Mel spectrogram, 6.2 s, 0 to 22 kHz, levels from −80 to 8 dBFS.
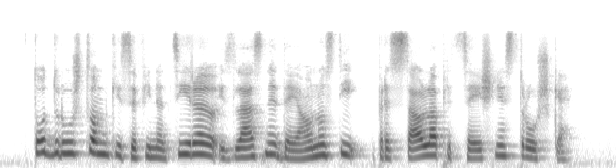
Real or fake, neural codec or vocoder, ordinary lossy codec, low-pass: fake; codec, 24 kHz, 0.9 kbps, DualCodec; none; 10.8 kHz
